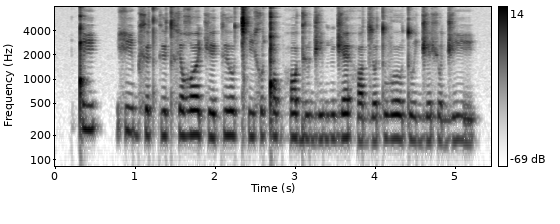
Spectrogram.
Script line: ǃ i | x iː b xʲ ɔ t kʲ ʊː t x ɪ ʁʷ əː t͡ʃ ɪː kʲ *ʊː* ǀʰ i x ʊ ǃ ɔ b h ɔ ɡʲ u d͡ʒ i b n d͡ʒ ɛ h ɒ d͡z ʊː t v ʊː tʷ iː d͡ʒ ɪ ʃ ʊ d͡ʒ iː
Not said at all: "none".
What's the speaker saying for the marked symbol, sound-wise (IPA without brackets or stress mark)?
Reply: ʊː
